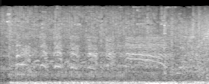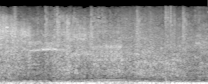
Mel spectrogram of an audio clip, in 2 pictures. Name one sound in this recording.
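A mounted machine gun fires in a rapid rattling burst.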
